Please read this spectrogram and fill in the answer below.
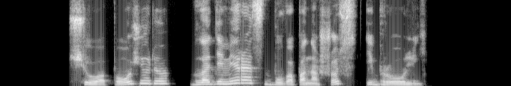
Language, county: Lithuanian, Panevėžys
